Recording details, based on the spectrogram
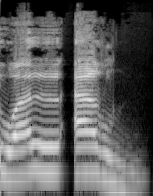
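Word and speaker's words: والأرض: Yas'aluhu man fis samawati wal ard. Saya ulang. Yas'aluhu man fis samaawati wal ard wal ard. Sebab huruf dhad pun juga dia punya sifat istitalah mengalir memanjang.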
